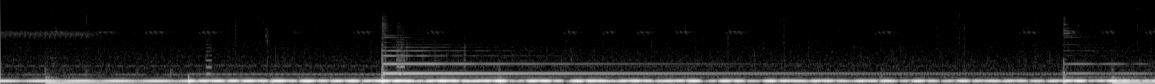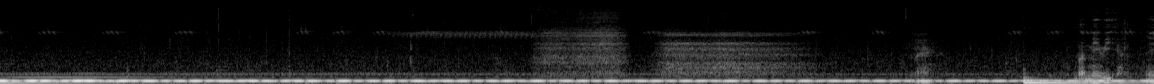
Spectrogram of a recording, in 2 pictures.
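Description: Several singing bowls, one of them a kitchen bowl, rung together in a sound bath: a loud, sustained low hum with ringing overtones that swells and fades, struck again a few times, with brief soft noises over it.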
